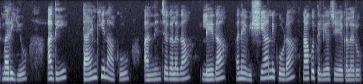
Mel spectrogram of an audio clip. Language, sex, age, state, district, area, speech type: Telugu, female, 18-30, Andhra Pradesh, Alluri Sitarama Raju, urban, spontaneous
